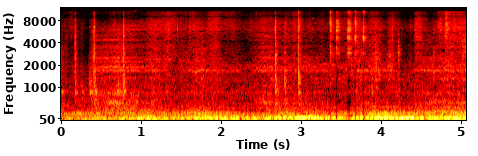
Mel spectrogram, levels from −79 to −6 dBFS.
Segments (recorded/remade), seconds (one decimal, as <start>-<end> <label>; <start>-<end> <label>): 0.0-0.9 remade; 0.9-1.7 recorded; 1.7-3.6 remade; 3.6-4.3 recorded; 4.3-5.1 remade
